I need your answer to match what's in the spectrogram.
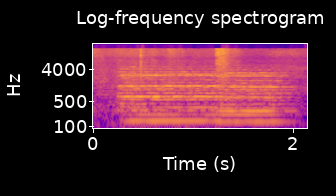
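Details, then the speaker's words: Emerald USA Pro MG-1001 guitar amplifier after repair (faulty 10 kΩ resistor replaced; volume had been very low despite strong VU meter signal): steady, full organ-like tone loud and clean, no crackle or drop; normal amplifier output. "you can hear we can see now the volume is up just in a few centimeters moving and we got loud volume perfect everything is back to normal"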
